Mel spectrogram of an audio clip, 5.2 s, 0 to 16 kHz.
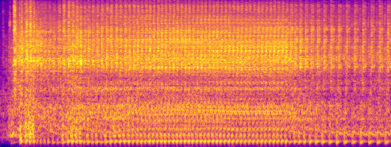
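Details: Small classic Triumph Tiger Cub single, cold, just finished: fuel on, carb tickled, no choke. Fires on the first kick and settles into a steady, even tickover around 90 beats a minute; previously too-high compression, slightly smoky; normal cold start and idle.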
